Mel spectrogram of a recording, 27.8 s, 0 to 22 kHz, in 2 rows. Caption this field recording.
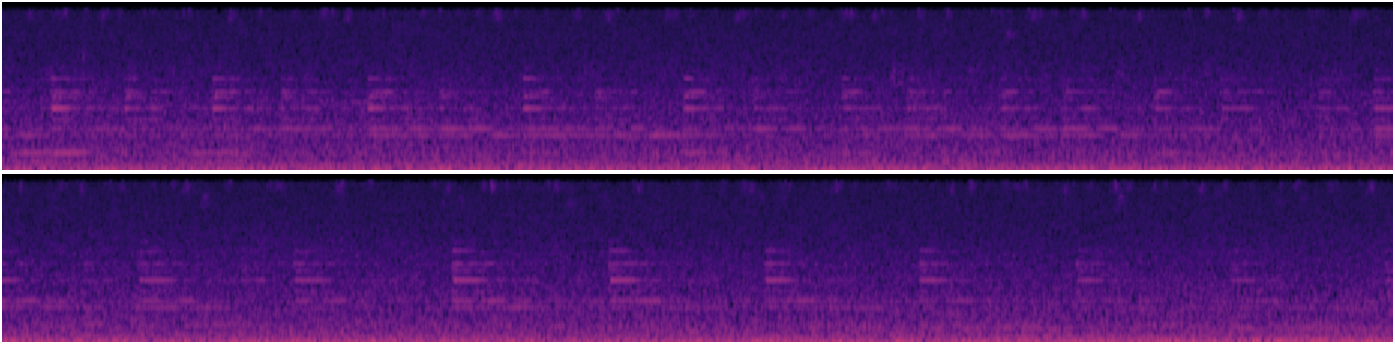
Pre-autumn silience evening with 7 o'clock bells of the village Ellend (400m) and then of the village Berkesd (3000m). We have dinner every day at 7pm, so this bell is also a sign of it. (Bells are ringing also the next day 8am when someone from the village dies.) This place is going to be a location for artificial soundscapes under the project name Hangfarm (soundfarm).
